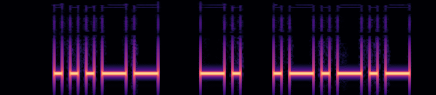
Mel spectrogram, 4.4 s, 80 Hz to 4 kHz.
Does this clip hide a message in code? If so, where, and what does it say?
Yes: Morse code from 0.5 to 4.1 s, heard as a keyed tone, about 15 wpm, spaced as for 12 wpm, 600 Hz. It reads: 3N.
